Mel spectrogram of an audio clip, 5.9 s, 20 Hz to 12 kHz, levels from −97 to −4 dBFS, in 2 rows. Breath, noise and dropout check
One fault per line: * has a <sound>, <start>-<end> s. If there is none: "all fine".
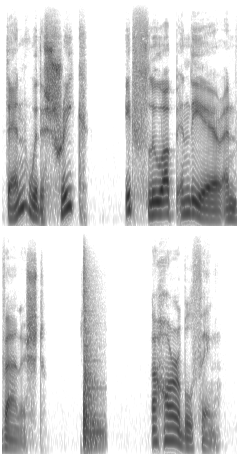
* has a thud, 3.9-4.3 s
